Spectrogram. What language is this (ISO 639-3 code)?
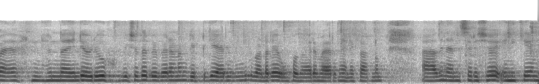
mal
